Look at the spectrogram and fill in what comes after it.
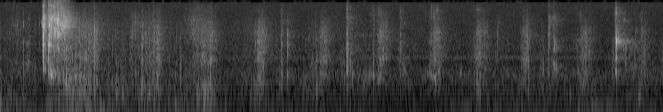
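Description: A whole chicken fuchka, a crisp fried puri shell, crunching loudly as it is bitten about half a second in, then chewed with short crunchy strokes about two a second.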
